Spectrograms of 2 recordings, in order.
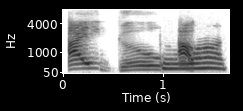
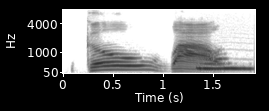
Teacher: Go w out. Ada tambahan suara W-nya.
